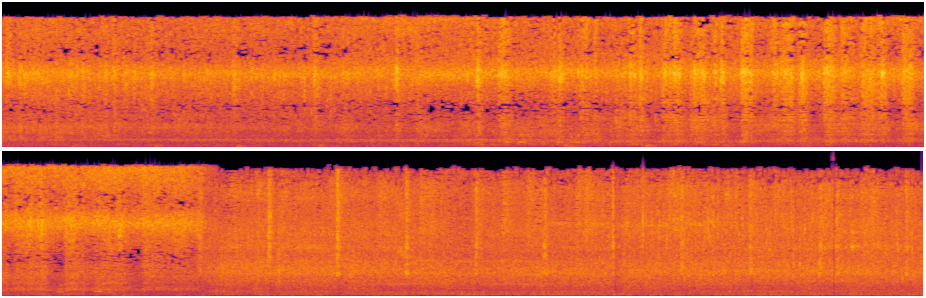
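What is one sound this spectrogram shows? Water splashes steadily from a row of nozzles into a tank.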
